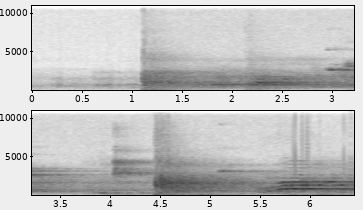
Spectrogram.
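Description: Sharp thuds of a volleyball being hit, about a second in and again past four seconds, echoing through a large gym hall, with players' voices between them.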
